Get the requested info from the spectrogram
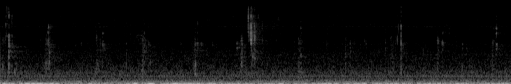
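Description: A person chewing food close to the microphone with the mouth closed, with soft wet mouth clicks and a few sharper clicks.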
